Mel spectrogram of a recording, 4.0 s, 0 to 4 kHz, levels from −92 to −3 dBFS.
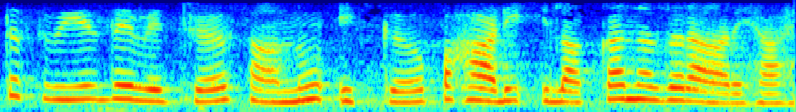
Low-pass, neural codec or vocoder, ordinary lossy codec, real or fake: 3.6 kHz; none; AAC, 24 kbps; real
